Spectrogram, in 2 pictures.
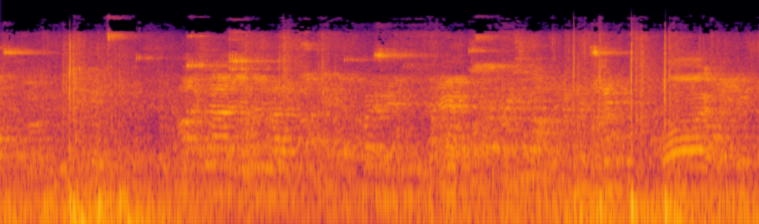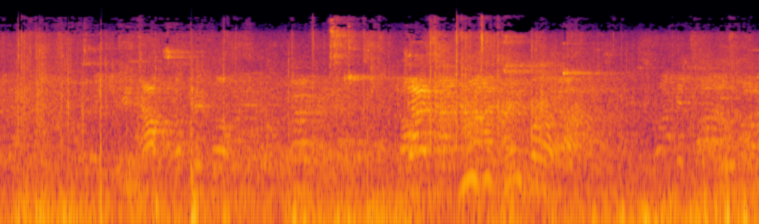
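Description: Indoor soccer being played on a wooden hall floor: the ball is struck and bounces with sharp knocks, shoes give short high squeaks, and players shout to each other several times.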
